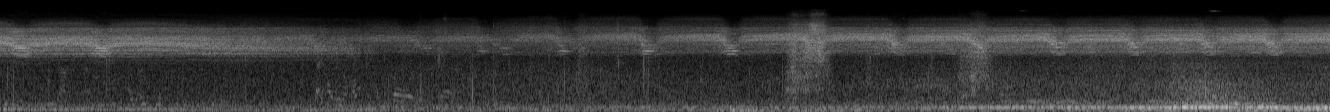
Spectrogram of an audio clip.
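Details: Cicadas chirping at a Kansas sunset on the great plains, their high buzz pulsing in regular waves about four times a second and swelling toward the end, over a low steady hum.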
